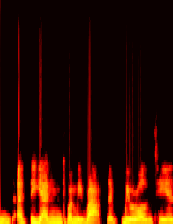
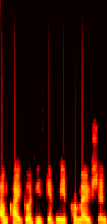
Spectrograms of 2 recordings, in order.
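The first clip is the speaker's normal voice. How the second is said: usual speaking voice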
